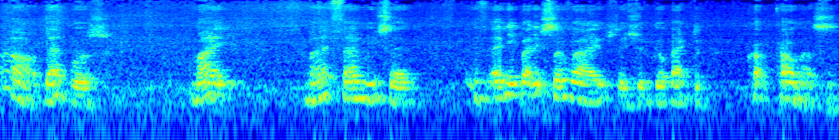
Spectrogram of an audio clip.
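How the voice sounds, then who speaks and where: A man speaks at a fairly slow pace with long, frequent pauses. Audible room echo and noticeable background noise surround him. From Lithuania (Klaipeda), German-speaking. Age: 70s. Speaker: Holocaust survivor. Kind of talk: oral history interview.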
